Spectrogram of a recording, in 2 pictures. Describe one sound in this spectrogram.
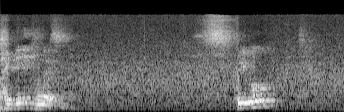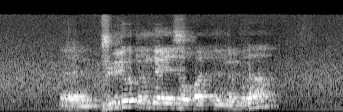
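An elderly man speaks calmly into a microphone, in short phrases with pauses.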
